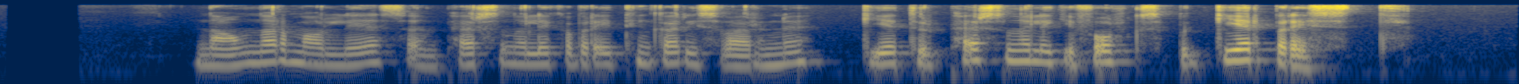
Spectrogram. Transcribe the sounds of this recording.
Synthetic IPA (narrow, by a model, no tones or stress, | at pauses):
naːwnaɾmaːwlɛːsaʏmpʰɛr̥sɔnaleːjkapɾeːjt̪iŋkaɾisvaːɾɪnʏcɛːt̪ʏɾ̥pʰɛr̥sɔnaleːcɪfowl̥kscɛːɾpɾejst̪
